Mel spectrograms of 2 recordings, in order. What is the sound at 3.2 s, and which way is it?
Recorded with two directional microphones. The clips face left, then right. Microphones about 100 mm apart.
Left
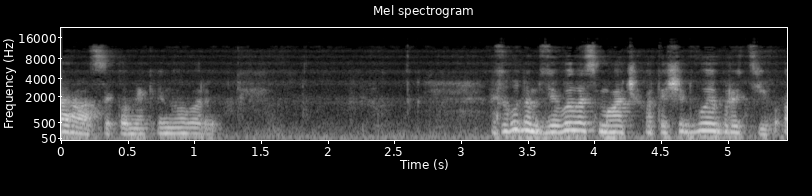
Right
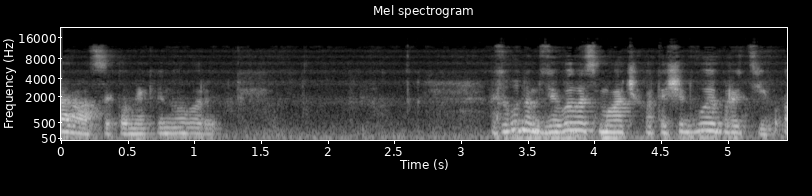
A woman's voice, 30° left (ahead or behind).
